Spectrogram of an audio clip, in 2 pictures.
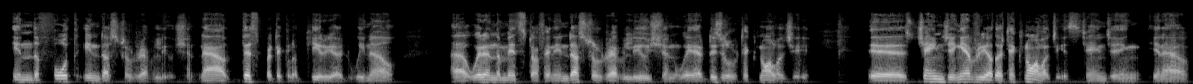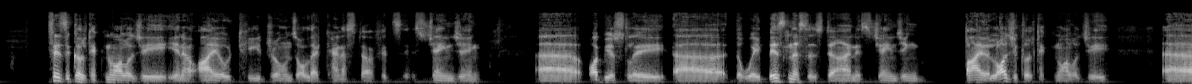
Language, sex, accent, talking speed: English, male, Indian, 150 wpm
